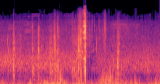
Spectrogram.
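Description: Wind rumbling on a body-worn camera's microphone, with scattered light knocks and one sharp crack about a second in: a cricket bat striking the ball.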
